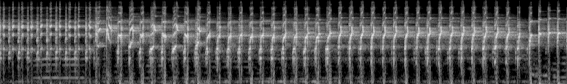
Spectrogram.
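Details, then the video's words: A fighter lovebird in a long ngekek, the kind of extended chattering song used to train other lovebirds: nearly six seconds of unbroken, rapid, shrill pulses, slightly rising and falling in pitch. "suara lovebird fighter ngekek panjang sangat bagus buat masteran semua jenis lovebird"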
